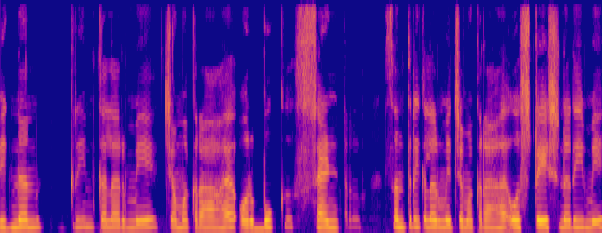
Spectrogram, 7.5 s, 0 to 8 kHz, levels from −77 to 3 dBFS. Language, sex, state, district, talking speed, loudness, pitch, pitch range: Hindi, female, Bihar, Vaishali, 160 wpm, -16 LUFS, 240 Hz, 230-245 Hz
